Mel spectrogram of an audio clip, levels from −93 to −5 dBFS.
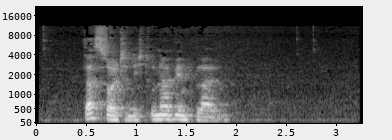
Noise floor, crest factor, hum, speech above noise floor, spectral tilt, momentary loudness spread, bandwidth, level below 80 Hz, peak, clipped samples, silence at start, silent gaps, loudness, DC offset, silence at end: -55 dBFS; 20 dB; none; 35 dB; -6.5 dB/octave; 7 LU; 11.5 kHz; -58 dBFS; -4 dBFS; under 0.1%; 0.5 s; none; -21 LUFS; under 0.1%; 1.3 s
